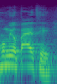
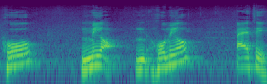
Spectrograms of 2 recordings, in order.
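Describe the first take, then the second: First: Said in the usual way. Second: Very slow homeo in parts, then homeopathy split before "pathy"; drawn-out teaching breakdown of homeopathy; syllable by syllable. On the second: Shown as a demonstration. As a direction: break homeopathy up with pauses, lifting after "homiyo". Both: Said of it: "ईओ sound पढ़ाता है".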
